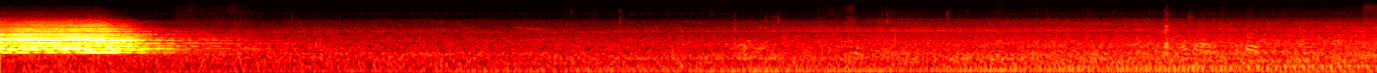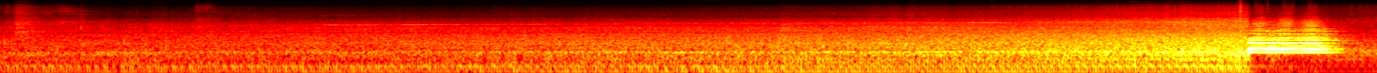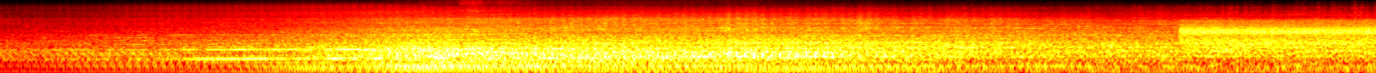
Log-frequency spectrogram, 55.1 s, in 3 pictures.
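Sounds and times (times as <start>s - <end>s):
locomotive horn blast: 0.0s - 3.5s, 34.9s - 36.5s
locomotive engine drone: 0.0s - 55.0s
train wheels rolling on rails: 2.3s - 55.0s.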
